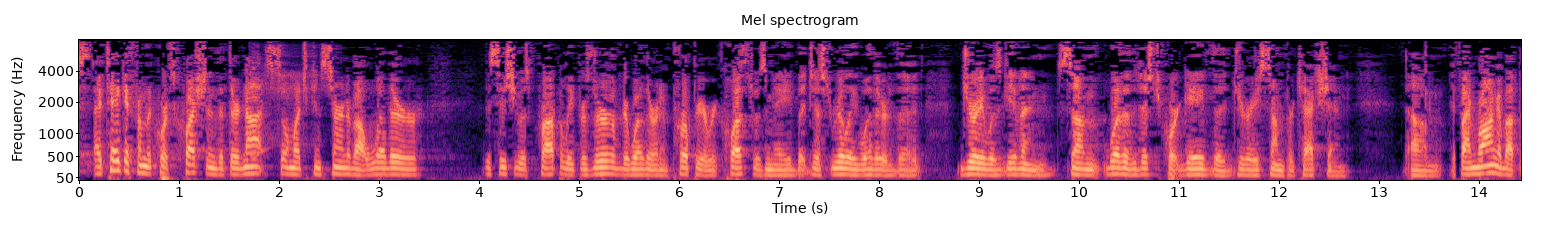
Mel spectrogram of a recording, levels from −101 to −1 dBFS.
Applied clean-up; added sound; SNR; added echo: neural mask model DeepFilterNet 3.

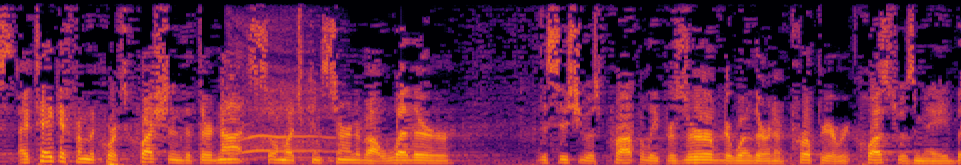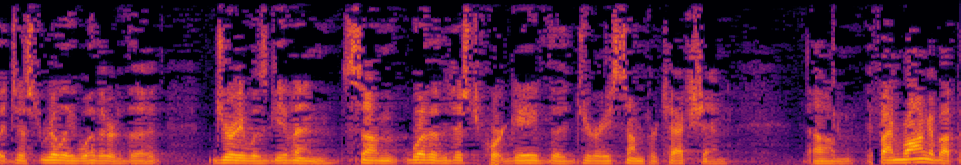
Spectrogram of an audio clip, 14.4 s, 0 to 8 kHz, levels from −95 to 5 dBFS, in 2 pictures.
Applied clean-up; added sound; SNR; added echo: none; Gasp; 12 dB; none.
